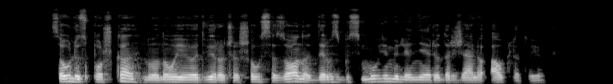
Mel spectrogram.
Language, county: Lithuanian, Alytus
